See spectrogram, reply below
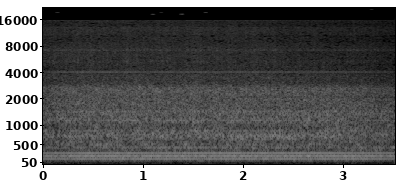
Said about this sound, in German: Das hier, das kennt ihr vielleicht schon von vorhin, das ist das Lüftergeräusch eines Computers. Und wenn das während der Podcastaufnahme anspringt, klingt das ungefähr so.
